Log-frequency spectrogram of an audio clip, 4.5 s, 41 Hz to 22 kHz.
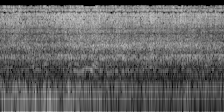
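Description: Dazzini PD1500 diamond wire saw running steadily as its water-cooled wire cuts through andesite: a continuous loud hiss over a low machine drone.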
